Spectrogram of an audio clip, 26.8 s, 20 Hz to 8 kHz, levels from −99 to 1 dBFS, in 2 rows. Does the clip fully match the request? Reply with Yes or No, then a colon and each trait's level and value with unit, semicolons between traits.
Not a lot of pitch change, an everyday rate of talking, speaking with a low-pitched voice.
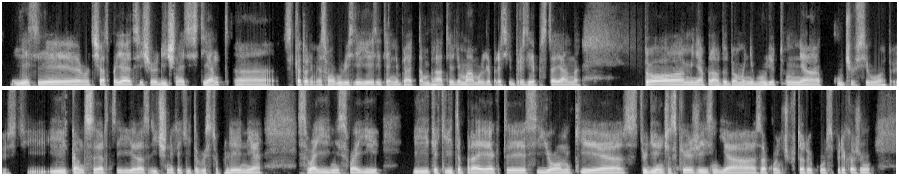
Yes: narrow, 1.7 semitones; average, 130 wpm; low, 105 Hz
